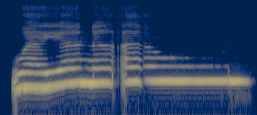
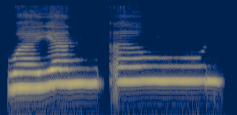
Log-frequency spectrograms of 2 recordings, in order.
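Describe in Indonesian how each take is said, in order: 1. Ada vokal tambahan setelah n. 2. N ditekan keras dan terputus tiba-tiba. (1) "jangan sampai nunnya jadi tawalut ya, jadi seperti ini... Itu contoh salahnya" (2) "membaca nunnya tidak boleh syiddah, nggak boleh gini... terputus"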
